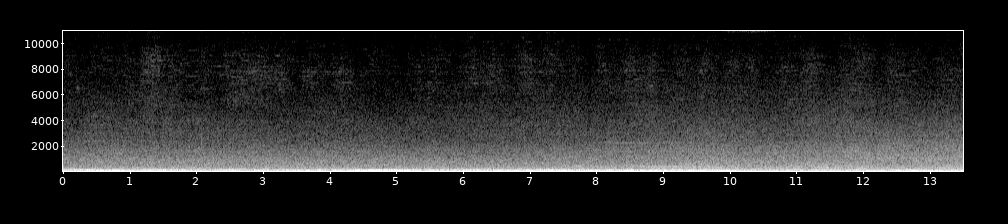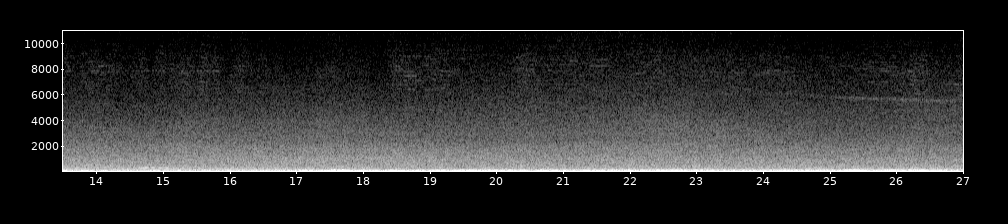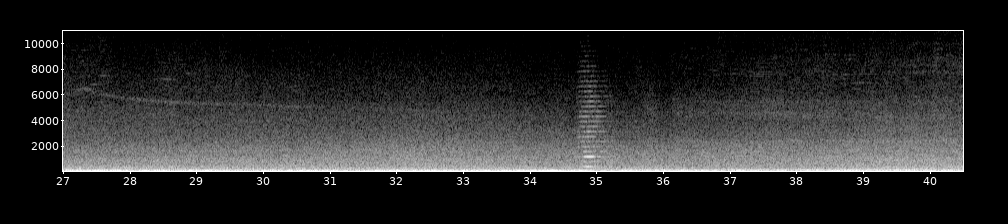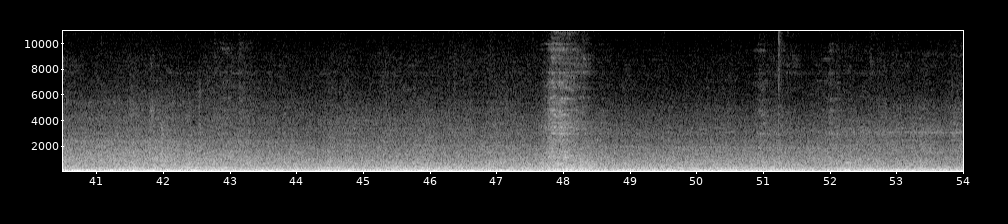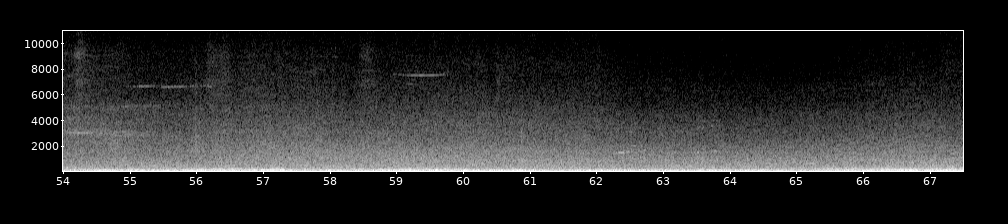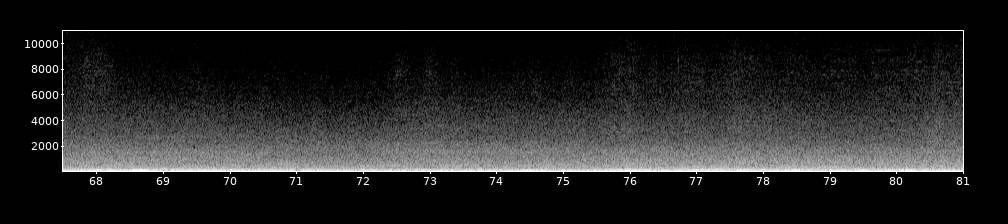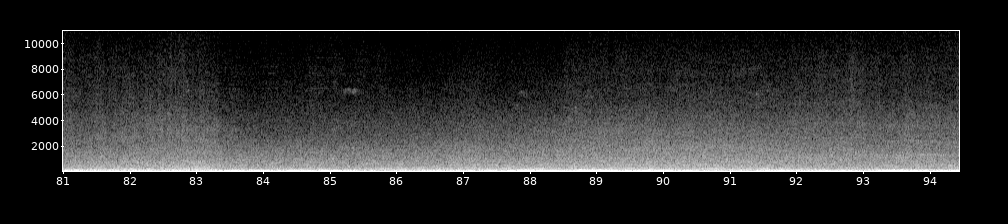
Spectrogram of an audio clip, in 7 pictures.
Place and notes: Bon-Secours, Marseille, France - ambiance terrain brûlé
camions pathak flûte
a-l.s, r.g, e.v roms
